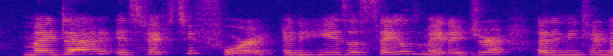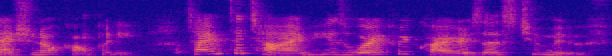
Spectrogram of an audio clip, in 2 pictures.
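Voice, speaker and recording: In a Brazilian Portuguese accent, a woman speaks at a high pitch and a moderate pace with ordinary pitch variation. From Brazil, northeast. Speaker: vlogger, future au pair. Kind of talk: reading aloud her written application; casual vlog talk.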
